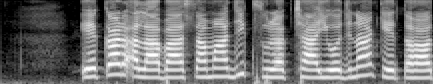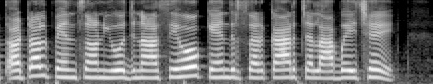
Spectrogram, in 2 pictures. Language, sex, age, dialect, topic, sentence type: Maithili, female, 18-24, Eastern / Thethi, banking, statement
